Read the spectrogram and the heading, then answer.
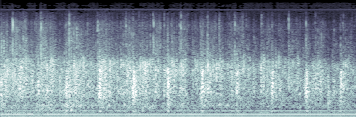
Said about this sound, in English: God's not ever going to bring it up again. That's worth some applause.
